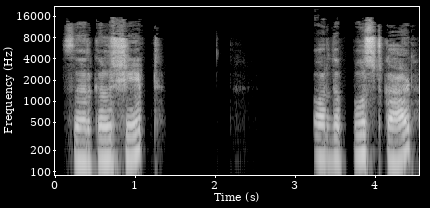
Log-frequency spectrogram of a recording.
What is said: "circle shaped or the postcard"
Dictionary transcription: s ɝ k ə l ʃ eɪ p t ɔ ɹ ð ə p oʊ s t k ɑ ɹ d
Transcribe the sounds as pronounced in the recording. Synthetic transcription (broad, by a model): s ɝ k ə l ʃ eɪ p t ɔ ɹ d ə p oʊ s t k ɑ ɹ d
